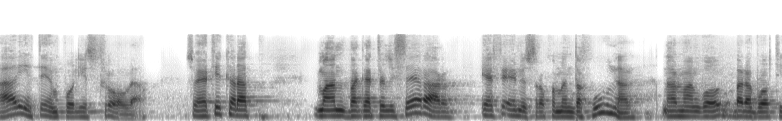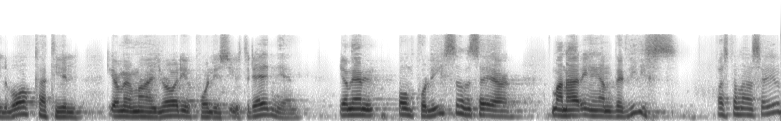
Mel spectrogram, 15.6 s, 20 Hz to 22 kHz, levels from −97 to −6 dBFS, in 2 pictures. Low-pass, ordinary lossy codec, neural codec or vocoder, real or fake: none; none; codec, 16 kHz, 1 kbps, X-Codec, HuBERT features, trained on general audio; fake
